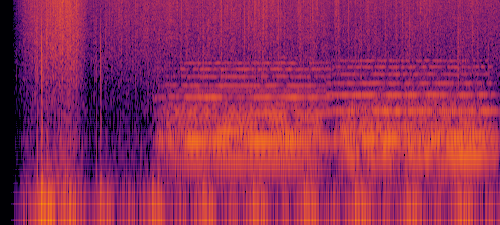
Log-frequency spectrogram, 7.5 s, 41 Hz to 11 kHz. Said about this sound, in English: You hear that crackle? This recording is from 1917, one of the earliest recordings of the Philharmonic.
